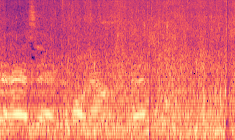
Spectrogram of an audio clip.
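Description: A voice with short, sweeping rises and falls in pitch, over a steady rushing noise like wind.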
